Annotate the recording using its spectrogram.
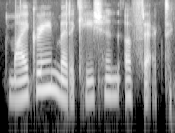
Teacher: Migraine medication effect. Come down at the end.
